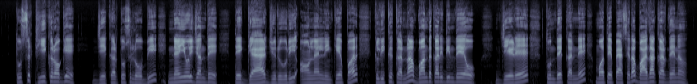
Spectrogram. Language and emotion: Dogri, disgusted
